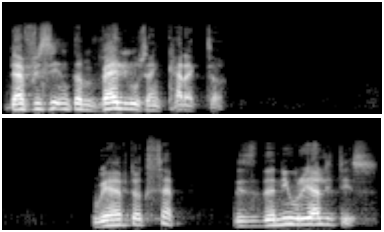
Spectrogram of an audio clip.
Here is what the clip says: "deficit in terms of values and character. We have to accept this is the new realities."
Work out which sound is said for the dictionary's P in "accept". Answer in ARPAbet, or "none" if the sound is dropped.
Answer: P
